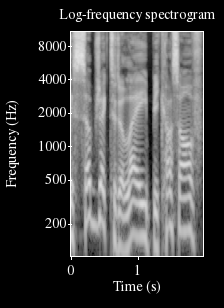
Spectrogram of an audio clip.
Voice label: announcements male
